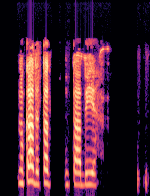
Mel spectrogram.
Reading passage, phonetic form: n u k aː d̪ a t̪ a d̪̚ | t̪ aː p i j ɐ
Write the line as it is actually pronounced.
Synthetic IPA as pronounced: n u k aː d̪ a t̪ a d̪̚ | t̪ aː b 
